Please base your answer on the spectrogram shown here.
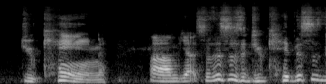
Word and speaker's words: Duquesne: so this this is the duquesne or if you're pronouncing it appropriately is ducane um yeah so this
